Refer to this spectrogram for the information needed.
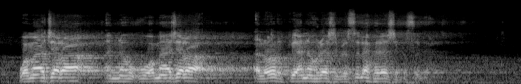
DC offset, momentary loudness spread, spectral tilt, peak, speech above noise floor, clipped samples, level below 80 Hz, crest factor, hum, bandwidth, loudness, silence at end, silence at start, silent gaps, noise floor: under 0.1%; 13 LU; -4 dB/octave; -4 dBFS; 28 dB; under 0.1%; -50 dBFS; 14 dB; none; 13 kHz; -17 LUFS; 0.55 s; 0.2 s; none; -44 dBFS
